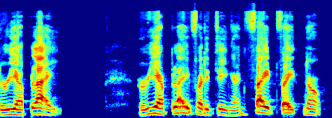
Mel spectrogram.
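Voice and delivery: usual speaking voice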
